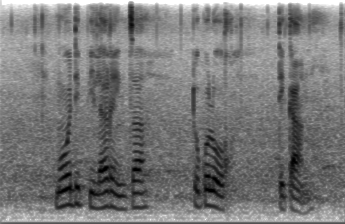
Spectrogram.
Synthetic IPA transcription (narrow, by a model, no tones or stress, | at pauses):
modipʼilareŋ̩t͡sʼa | tʼʊkʼʊlʊχɔ | dɪkʼa̰ːnɔ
